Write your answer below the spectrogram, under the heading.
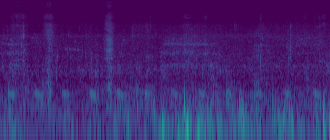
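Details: Farmed wild boars rooting through soil on a peaceful morning in Vietnam's Central Highlands; low, short grunts and snuffles repeat irregularly over a steady rustling, chewing background.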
